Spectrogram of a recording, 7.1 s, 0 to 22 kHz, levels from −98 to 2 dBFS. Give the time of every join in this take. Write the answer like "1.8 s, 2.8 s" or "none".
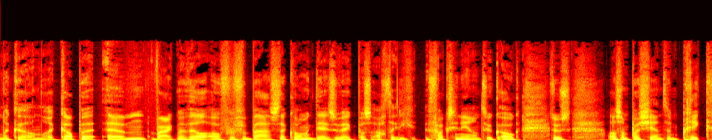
4.0 s, 5.5 s

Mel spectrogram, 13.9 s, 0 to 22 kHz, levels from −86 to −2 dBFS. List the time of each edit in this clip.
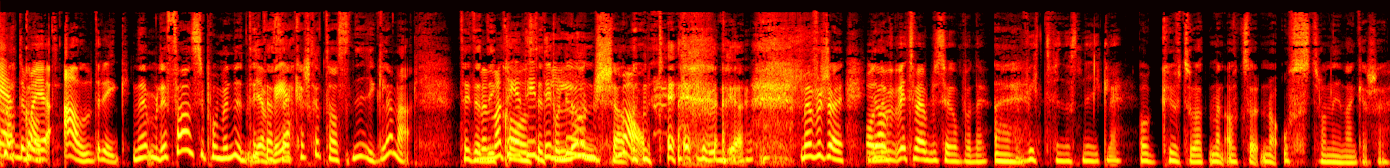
8.7 s

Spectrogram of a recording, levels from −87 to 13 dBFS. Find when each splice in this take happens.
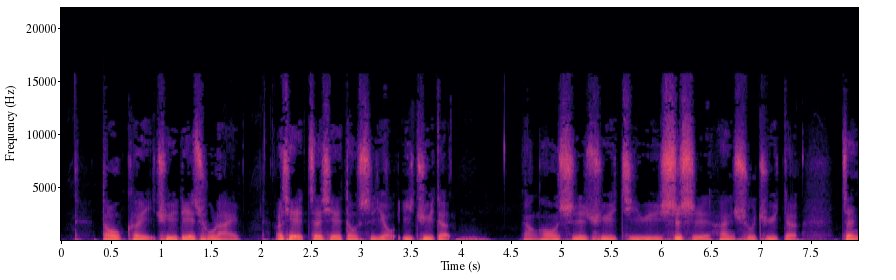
0.9 s

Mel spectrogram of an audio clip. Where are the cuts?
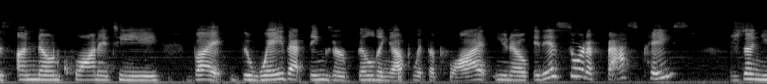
1.8 s, 5.3 s

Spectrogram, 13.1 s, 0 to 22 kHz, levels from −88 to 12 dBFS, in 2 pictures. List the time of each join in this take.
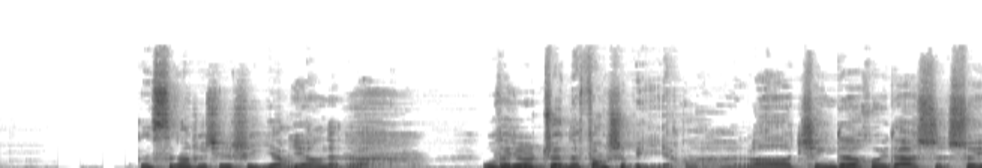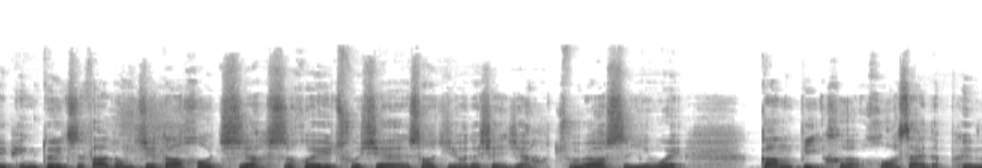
none

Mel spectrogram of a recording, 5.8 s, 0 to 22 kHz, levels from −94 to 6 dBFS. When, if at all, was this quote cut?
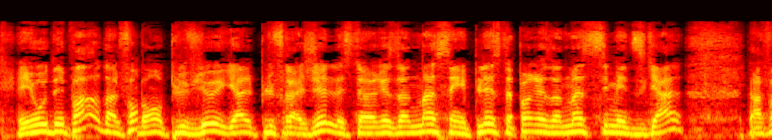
1.0 s

